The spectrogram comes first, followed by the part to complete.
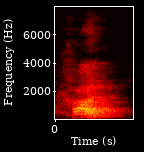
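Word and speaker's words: כן: Kan, which will be N-A, but we're going to drop the A, which will be kan, which means yes.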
